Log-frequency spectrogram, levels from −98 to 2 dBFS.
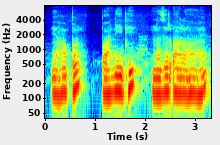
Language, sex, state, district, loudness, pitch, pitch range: Hindi, male, Arunachal Pradesh, Lower Dibang Valley, -16 LUFS, 140 Hz, 130-160 Hz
